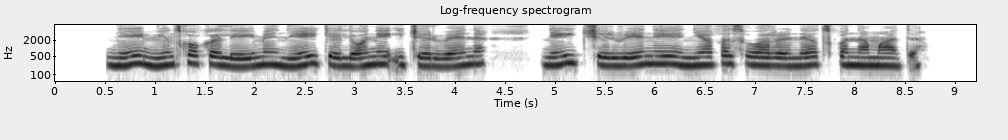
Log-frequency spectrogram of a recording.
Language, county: Lithuanian, Vilnius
